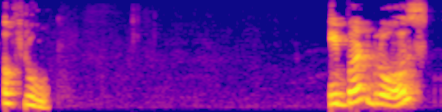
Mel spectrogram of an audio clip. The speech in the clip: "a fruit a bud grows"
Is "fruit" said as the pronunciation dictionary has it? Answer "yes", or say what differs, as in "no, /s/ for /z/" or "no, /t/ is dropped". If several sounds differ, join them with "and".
yes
